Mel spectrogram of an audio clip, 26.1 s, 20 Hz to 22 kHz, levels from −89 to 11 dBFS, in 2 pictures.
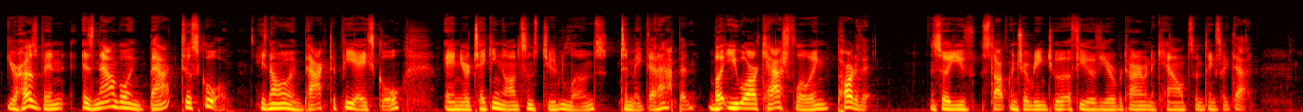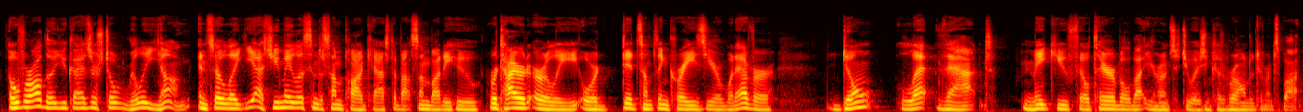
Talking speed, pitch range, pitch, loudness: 225 wpm, 125-170 Hz, 140 Hz, -23 LUFS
